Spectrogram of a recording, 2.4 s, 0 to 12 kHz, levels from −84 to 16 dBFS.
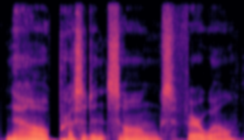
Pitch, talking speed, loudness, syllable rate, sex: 95 Hz, 100 wpm, -18 LUFS, 3.6 syllables/s, male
